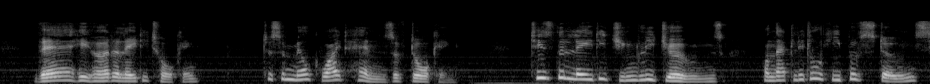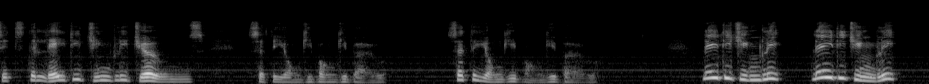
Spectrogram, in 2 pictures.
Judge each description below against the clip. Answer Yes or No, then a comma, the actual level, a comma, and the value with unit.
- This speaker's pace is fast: No, average, 140 wpm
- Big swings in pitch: Yes, wide, 8.6 semitones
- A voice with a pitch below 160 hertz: No, medium, 170 Hz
